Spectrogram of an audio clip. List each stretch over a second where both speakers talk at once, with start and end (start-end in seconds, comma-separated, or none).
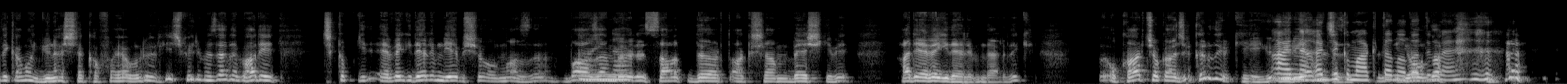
12.7-14.5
